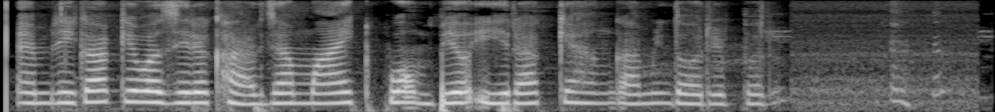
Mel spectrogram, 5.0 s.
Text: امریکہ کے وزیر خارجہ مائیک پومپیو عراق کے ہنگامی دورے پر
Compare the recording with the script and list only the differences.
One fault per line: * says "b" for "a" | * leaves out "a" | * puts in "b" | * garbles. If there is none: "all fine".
all fine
